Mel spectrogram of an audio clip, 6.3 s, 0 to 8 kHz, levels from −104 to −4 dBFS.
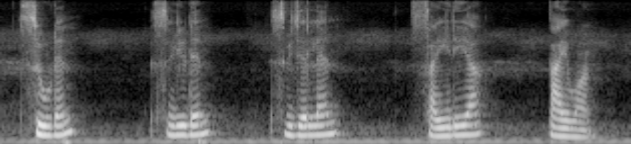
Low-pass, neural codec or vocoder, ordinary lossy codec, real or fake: none; none; none; real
